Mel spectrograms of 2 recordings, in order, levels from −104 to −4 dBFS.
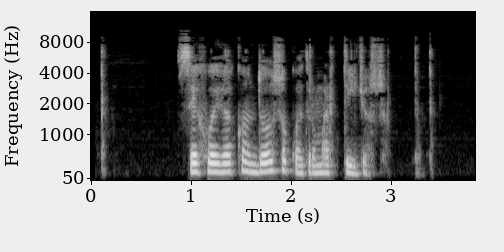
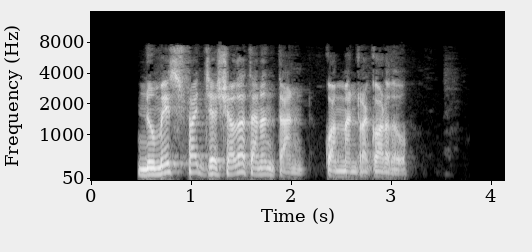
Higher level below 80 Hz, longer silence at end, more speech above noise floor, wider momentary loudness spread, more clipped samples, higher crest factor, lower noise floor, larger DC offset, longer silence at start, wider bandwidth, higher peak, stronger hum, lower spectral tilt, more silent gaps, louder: second, -72 dBFS vs -60 dBFS; second, 0.6 s vs 1 s; first, 61 dB vs 51 dB; first, 22 LU vs 9 LU; neither; about the same, 18 dB vs 18 dB; first, -84 dBFS vs -67 dBFS; neither; second, 0.1 s vs 0.45 s; first, 9.4 kHz vs 7.8 kHz; second, -8 dBFS vs -2 dBFS; neither; about the same, -5 dB/octave vs -4.5 dB/octave; neither; second, -24 LUFS vs -16 LUFS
